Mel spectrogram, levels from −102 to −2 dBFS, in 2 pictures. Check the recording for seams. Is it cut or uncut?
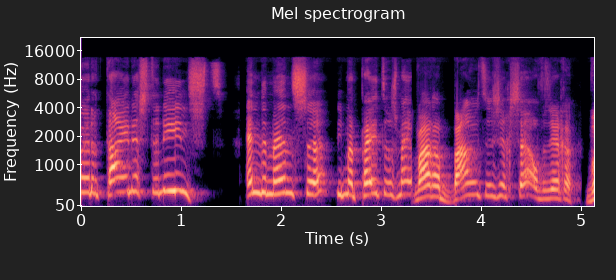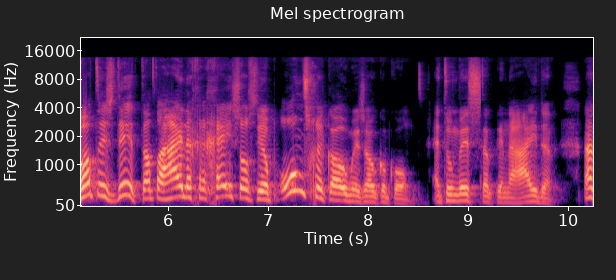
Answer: cut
